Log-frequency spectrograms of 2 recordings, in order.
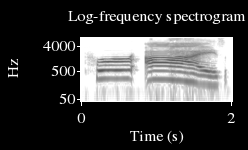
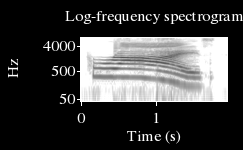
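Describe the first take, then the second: First: "Prize" split into a held pr, then ize; sounding out. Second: "prize" in one piece, long i, louder and higher; blended word. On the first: Teacher trying to read it with children, sounding out. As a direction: break "Prize" into two slow sound chunks. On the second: Teacher trying to read it with children, blended word. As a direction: blend "prize" with a stretched, falling vowel. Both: Shown as a demonstration. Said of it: "Let's try to read it".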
